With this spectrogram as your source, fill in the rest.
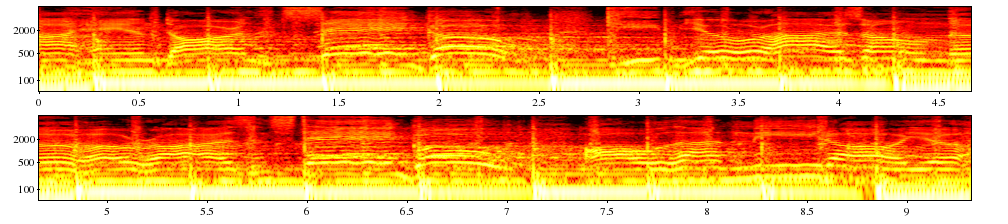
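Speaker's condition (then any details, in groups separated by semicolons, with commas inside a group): No condition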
